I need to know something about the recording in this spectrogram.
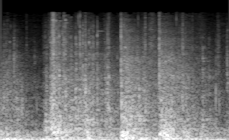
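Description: A few dull thumps and taps, about three in two seconds, over background music.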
